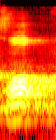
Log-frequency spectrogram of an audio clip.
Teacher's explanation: Itta kho, ya, ada dengkur, ya, ada bunyi dengkur, ada gesekan di tenggorokan dengan akar lidah sehingga bunyinya ada kho, ya. Dan sifat yang menyertai huruf kho ini isti'la, bunyinya tebalkan.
